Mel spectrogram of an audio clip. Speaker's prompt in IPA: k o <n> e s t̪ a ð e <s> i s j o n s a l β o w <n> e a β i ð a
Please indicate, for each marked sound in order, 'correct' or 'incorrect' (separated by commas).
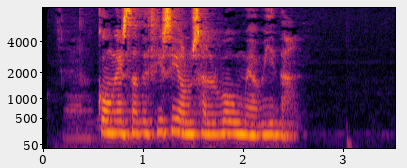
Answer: incorrect, incorrect, incorrect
